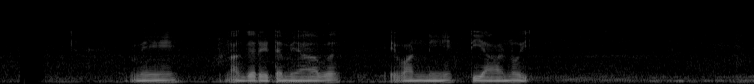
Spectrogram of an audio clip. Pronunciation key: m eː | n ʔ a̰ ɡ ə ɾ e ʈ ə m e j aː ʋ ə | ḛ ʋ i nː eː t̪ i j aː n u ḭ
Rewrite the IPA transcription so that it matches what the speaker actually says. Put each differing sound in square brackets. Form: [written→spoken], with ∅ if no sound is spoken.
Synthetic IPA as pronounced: m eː | n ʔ a̰ ɡ ə ɾ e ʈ ə m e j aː ʋ ə | ḛ ʋ [i→a] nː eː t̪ i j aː n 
